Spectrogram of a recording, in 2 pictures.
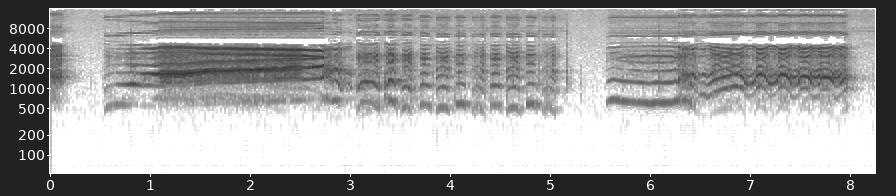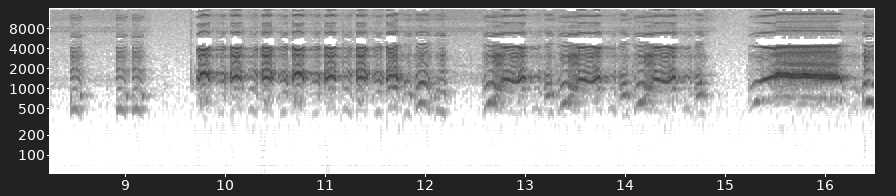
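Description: Pawpalz talking baby-monkey plush toy playing its recorded baby-monkey voice: high-pitched giggling and squealing, with a long squeal about a second in and a run of short choppy chatter through the second half. The toy's reactions change as its banana is taken away from its mouth.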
